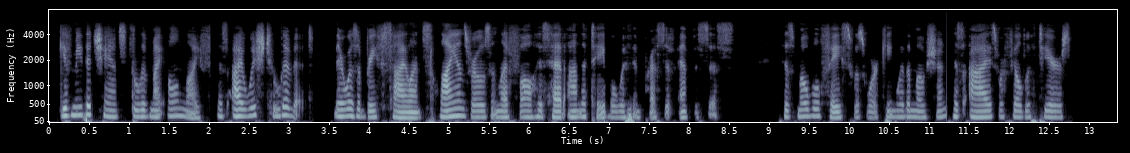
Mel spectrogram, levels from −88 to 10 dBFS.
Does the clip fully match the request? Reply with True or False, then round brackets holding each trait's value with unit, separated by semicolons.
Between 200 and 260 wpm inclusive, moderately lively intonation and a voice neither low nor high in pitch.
False (205 wpm; 2.1 semitones; 165 Hz)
